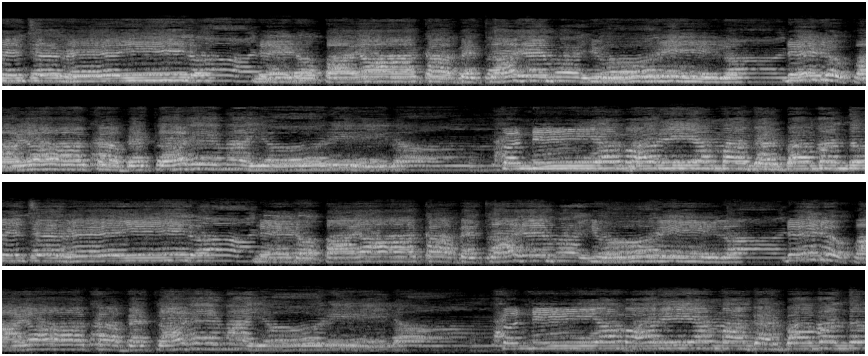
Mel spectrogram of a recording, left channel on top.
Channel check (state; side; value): quieter; right; 4.1 dB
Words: నేడు పాయాక బెత్లెహేమ్ యూరిలో నేడు పాయాక బెత్లెహేమ్ యూరిలో కన్నియ మరియమ్మ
